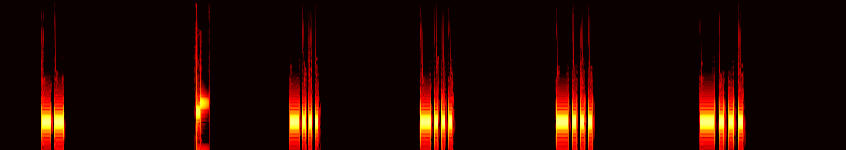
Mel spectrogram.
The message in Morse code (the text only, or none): M BBBB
